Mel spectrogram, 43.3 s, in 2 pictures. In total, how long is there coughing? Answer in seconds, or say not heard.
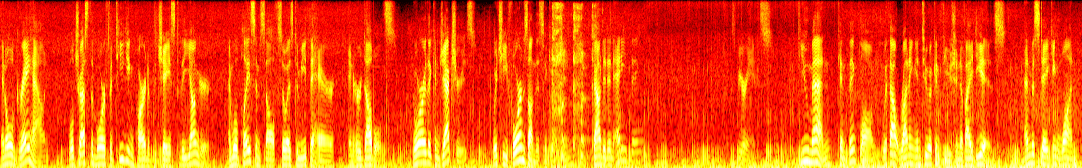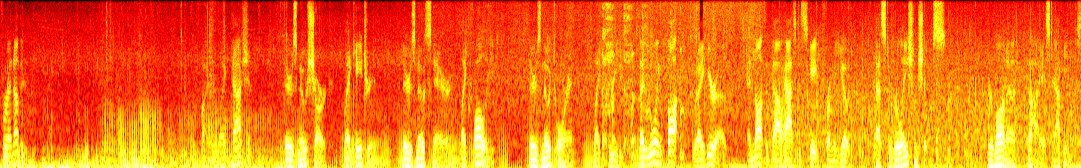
3 s.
